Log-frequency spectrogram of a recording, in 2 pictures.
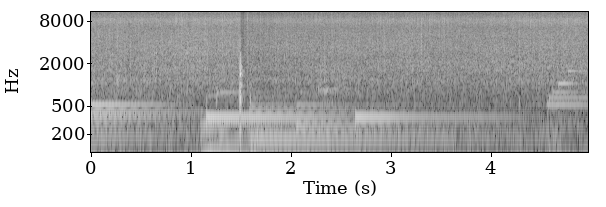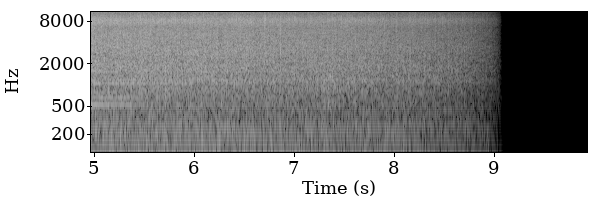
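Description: Meat and enoki mushrooms sizzling in a cast-iron micro oval Dutch oven over a burner, a steady frying hiss, with one sharp click about one and a half seconds in. Soft background music with held notes plays over it until about five seconds in. The sizzle fades out and stops near the end.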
